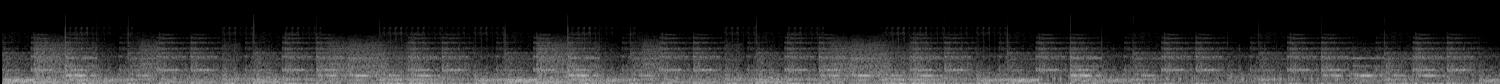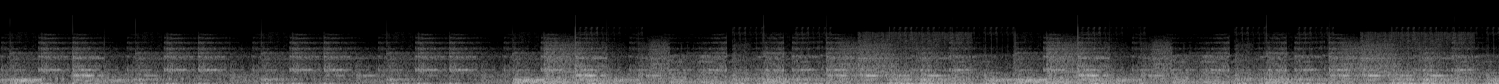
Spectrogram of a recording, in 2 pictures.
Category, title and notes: Music > Multiple instruments
Demo Track #3551 (Industraumatic)
Noise, Horror, Games, Industrial, Soundtrack, Ambient, Underground, Sci-fi, Cyberpunk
